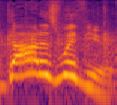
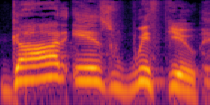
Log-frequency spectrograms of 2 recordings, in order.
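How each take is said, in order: First: God is with you, pitched high with the weight on is; ringing high reassurance on is; high ringing repeat. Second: God is with you, each word weighted and slow; solemn slow emphasis on God; slow emphatic declaration. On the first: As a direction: lift it high and lean on is. Line repeated after long pause. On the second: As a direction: lay it down slowly, word by word. Key line said slowly. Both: Real, not acted.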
